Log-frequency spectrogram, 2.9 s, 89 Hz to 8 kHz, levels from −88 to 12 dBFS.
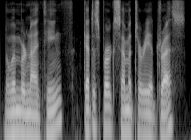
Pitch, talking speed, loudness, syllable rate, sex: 115 Hz, 105 wpm, -19 LUFS, 5.9 syllables/s, male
